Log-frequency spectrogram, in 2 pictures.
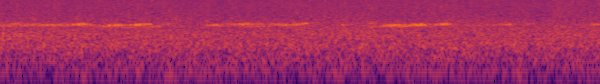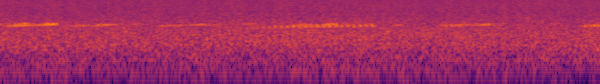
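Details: Frogs along a river in a pristine forest give a steady chorus of high, rapidly pulsed trills that swell and fade in short bursts, set against constant rushing water.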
